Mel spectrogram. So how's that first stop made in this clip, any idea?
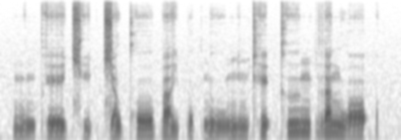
aspirated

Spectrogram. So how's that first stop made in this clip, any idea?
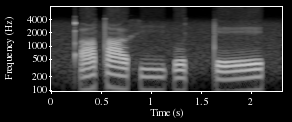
ejective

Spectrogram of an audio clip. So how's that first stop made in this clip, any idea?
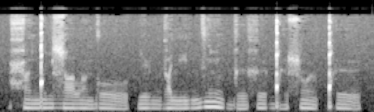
click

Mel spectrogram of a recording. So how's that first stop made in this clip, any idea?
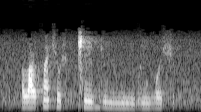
plain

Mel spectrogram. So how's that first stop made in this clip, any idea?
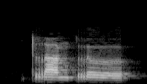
plain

